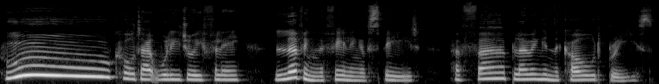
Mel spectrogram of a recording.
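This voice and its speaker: A woman reading a children's storybook aloud in a dramatic, expressive narrating style. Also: mid-range voice, normal speed. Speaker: audiobook reader.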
